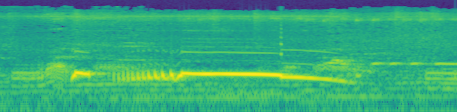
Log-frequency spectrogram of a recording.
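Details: Puter pelung long song: a sharp upward note, then a fast throbbing roll that merges into a long, even low hoot drifting downward at the end.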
